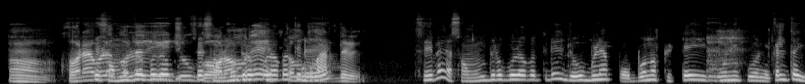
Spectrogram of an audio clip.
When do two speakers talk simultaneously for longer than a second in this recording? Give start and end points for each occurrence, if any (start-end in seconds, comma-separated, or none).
0.9-3.1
